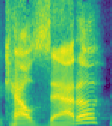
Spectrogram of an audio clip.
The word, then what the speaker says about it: Calzada: Say his name again. What are you saying? – Calzada. – Why are you saying it like that? – Well, it's how it's pronounced. You don't call him Zach. – You're saying Calzada? – Yeah, Calzada. That's what I'm going. It sounds cooler than Calzada. I'm going with Calzada.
